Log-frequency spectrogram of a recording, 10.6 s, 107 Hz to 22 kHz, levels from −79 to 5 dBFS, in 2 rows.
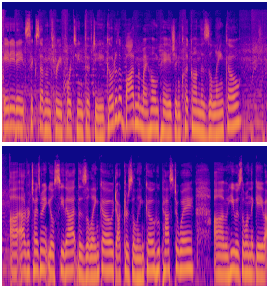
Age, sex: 40-59, female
